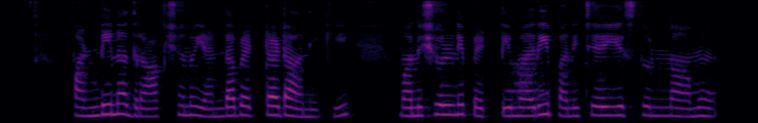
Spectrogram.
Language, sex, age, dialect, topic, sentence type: Telugu, female, 18-24, Utterandhra, agriculture, statement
